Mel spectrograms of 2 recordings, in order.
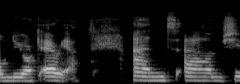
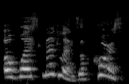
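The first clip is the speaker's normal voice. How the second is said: sudden realisation; 10 semitones higher than usual. Real, not acted.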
